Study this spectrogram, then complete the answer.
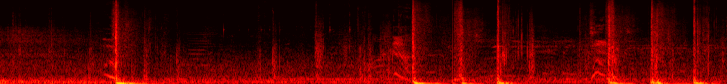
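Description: A man grunts with effort during a fight.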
